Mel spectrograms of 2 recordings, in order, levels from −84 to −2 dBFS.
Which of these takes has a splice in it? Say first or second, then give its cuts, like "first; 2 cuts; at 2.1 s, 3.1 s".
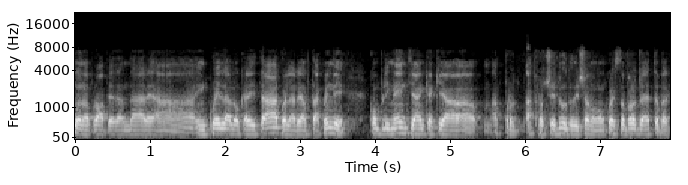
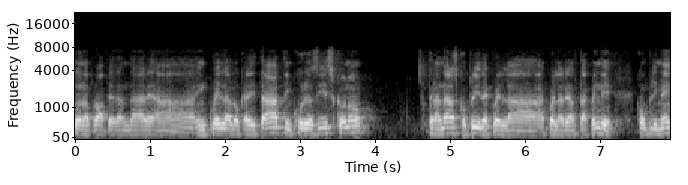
first; 1 cut; at 2.7 s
